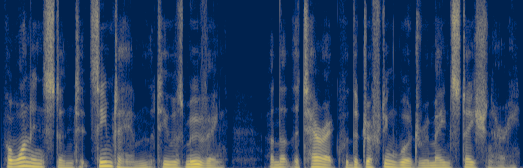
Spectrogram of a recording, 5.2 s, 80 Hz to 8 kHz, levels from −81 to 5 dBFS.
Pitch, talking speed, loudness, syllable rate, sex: 125 Hz, 240 wpm, -18 LUFS, 6.6 syllables/s, male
